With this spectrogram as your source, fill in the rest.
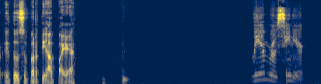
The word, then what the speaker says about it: Rosenior: Ini teman-teman coba dengar pronunciation Liam Rossonier itu seperti apa ya. Liam Rossinier. Tuh, kalau di Google bilangnya Rossonier.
